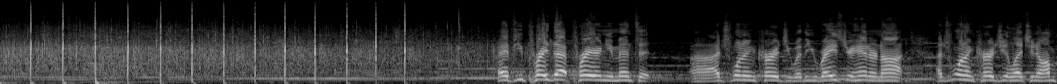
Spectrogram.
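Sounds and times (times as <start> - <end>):
audience applauding: 0.0 - 5.5
speech: 5.0 - 10.5.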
